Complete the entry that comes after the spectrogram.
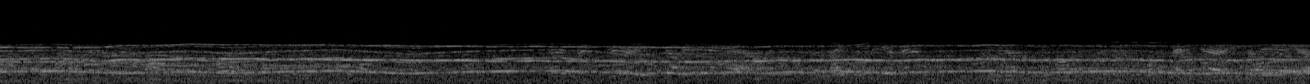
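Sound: miniature fire engine siren at a rally

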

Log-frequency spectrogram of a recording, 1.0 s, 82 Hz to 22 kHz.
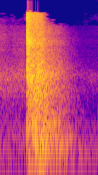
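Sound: gunshot from a 1911 Colt .45 pistol

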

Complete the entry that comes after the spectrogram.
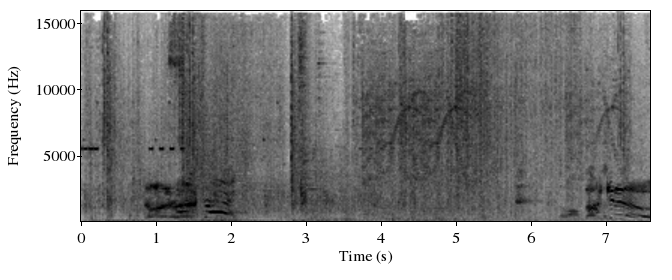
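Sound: grenade explosion and gunfire in the video game Gears 5

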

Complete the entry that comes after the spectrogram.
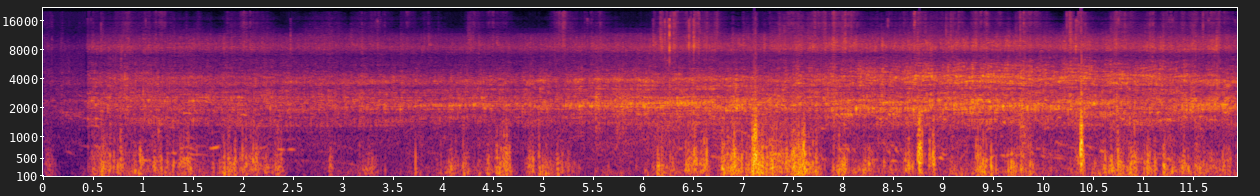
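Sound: large motorboat towing a sunken boat out of water

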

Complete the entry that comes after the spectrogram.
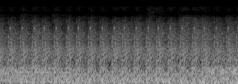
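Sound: gunfire in a video game

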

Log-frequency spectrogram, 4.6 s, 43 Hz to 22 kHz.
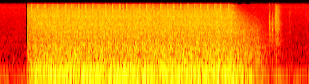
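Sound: ARX-160 rifle full-auto fire while crouching, AVA video game

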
